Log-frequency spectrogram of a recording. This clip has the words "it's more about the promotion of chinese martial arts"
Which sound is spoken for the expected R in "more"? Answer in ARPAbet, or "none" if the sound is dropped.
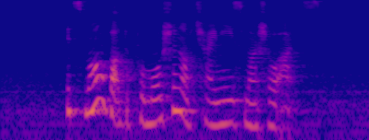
L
